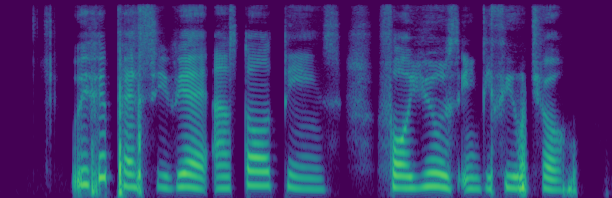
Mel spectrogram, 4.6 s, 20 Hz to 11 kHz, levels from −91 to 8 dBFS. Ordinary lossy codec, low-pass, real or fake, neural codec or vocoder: none; 9.9 kHz; fake; autoencoder, 48 kHz, 32 numbers a frame, DAC-VAE, trained on Japanese speech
